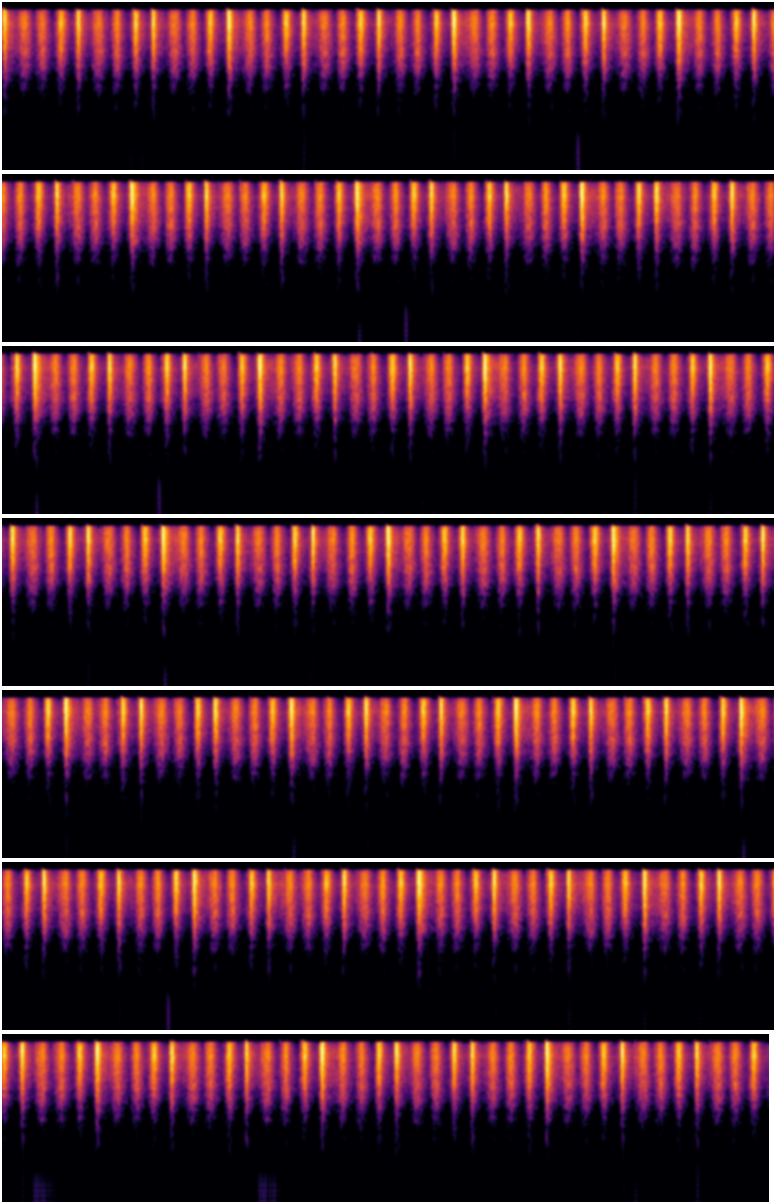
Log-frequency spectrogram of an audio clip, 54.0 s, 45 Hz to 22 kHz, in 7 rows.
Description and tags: Song7 SHAKER Fa 3:4 80bpms
80, blues, Chord, beat, Fa, HearHear, Shaker, loop, rythm, bpm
